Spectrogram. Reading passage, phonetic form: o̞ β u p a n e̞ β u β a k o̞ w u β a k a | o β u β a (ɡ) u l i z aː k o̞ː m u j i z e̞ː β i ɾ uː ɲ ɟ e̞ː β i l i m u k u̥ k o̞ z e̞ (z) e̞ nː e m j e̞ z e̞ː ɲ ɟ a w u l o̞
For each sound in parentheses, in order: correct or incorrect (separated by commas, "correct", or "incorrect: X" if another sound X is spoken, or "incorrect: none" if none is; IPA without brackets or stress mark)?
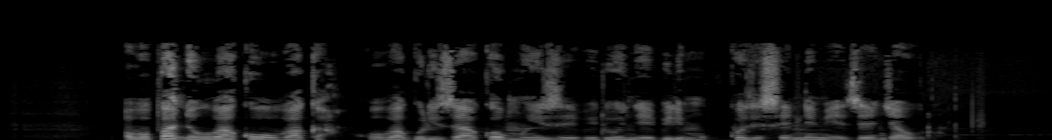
correct, incorrect: s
